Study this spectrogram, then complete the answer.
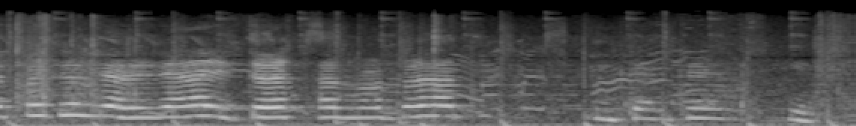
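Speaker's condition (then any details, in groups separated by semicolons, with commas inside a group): Cerebral palsy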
